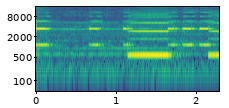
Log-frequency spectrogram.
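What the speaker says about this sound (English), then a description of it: "I'm sorry for the error beeping here" An old Pentium III Slot 1 PC beeps an error during boot. Short, fairly faint electronic tones repeat in an uneven pattern, with one longer sustained beep in the middle.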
